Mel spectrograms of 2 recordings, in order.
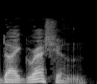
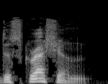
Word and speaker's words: digression: Sometimes congregations pronounce the line, "Let no spirit of digression," correct, as "let no spirit of discretion," incorrect.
